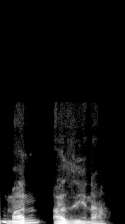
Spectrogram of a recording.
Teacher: নুন সাকিনকে বিনা গুণনায় জাহির করে তাড়াতাড়ি পড়তে হবে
